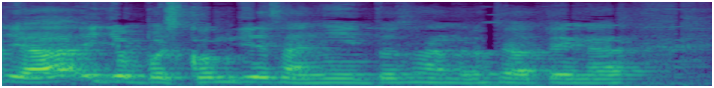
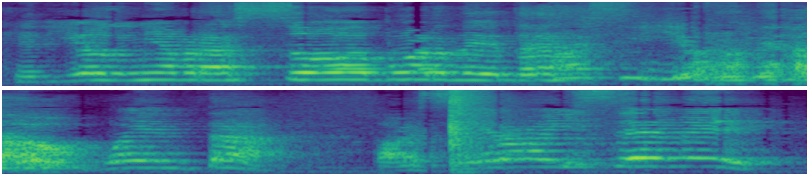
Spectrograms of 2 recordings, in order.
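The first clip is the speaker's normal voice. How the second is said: high, slow, drawn-out cry; hammed-up loopy teacher overwhelmed by God; imitating crazy teacher; 4 semitones higher, slower than usual. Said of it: "Y ella era así".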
